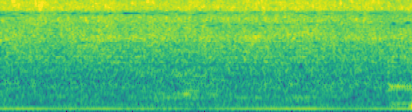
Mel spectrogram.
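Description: Steady sizzle of food frying in hot fat on the stovetop, with a low steady hum underneath.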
